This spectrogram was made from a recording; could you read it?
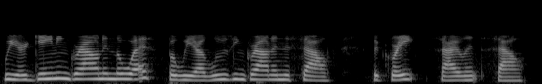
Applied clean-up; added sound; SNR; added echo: none; none; none; none.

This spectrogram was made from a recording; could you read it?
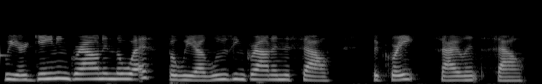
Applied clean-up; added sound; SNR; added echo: classical method Wiener filter.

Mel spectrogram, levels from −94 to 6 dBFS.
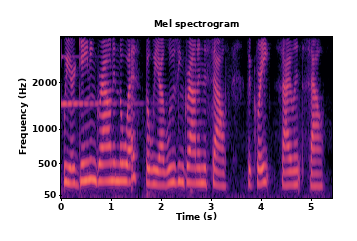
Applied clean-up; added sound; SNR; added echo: none; Piano; 18 dB; none.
